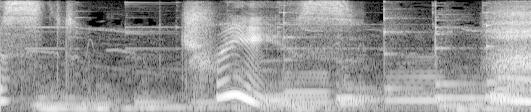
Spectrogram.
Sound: sigh

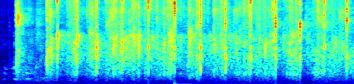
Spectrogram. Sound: audience applauds

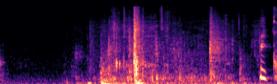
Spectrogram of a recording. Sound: slams headphones

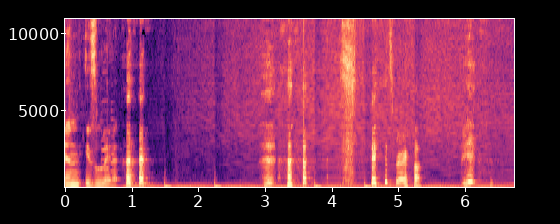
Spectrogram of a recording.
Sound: laughing

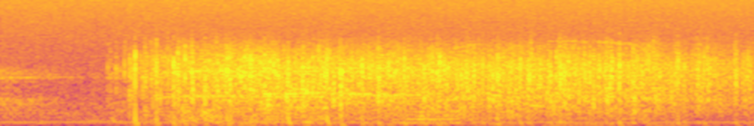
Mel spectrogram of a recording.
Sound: applause

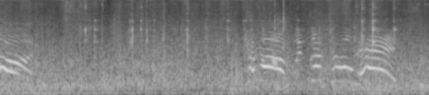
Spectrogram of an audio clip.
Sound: wind whooshing

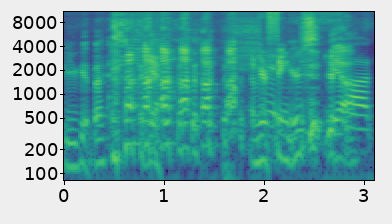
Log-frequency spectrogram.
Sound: co-hosts laughing

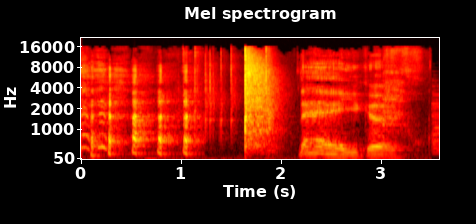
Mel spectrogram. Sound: laughing; plastic popping

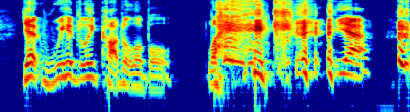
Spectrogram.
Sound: laughs

